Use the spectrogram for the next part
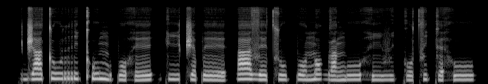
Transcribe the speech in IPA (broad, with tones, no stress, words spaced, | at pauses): d͡ʒaː˦ tuː˦ri˦ kʼuː˦ŋʊ˨poː˨he˨˦ | kiː˨t͡ʃɛ˨peː˨ | a˦ze˨t͡suː˨ poː˨nɔ˦ ɡa˨ŋuː˨˦hiː˨vi˨ ko˨ t͡si˦kɛ˨ huː˦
